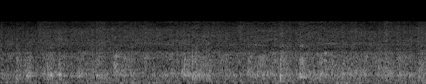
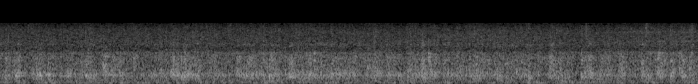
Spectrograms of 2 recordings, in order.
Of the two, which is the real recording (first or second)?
second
